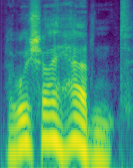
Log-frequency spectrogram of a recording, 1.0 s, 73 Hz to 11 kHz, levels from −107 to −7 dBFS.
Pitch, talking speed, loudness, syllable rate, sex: 135 Hz, 240 wpm, -15 LUFS, 4.6 syllables/s, male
